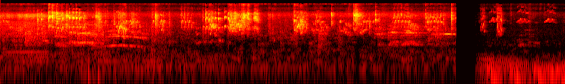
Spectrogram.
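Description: A flock of budgerigars chattering, many short high chirps and warbles overlapping. About nine seconds in the sound cuts off briefly, then a fainter low rumble follows with a few quiet chirps.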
